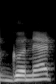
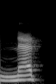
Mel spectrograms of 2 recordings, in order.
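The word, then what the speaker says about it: gnat: जी का वैसे उच्चारण ग रहता है। यहां पर ग नेट नहीं पढ़ते। नेट पढ़ते हैं।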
